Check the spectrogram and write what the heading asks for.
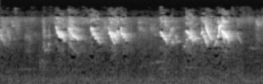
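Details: Lombok male Lemon-bellied White-eye (kecial kuning), ciak ciak calls used as a lure so reluctant birds open their beaks. Short bursts of sharp, high twittering notes in clusters, separated by brief pauses, over quiet background.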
